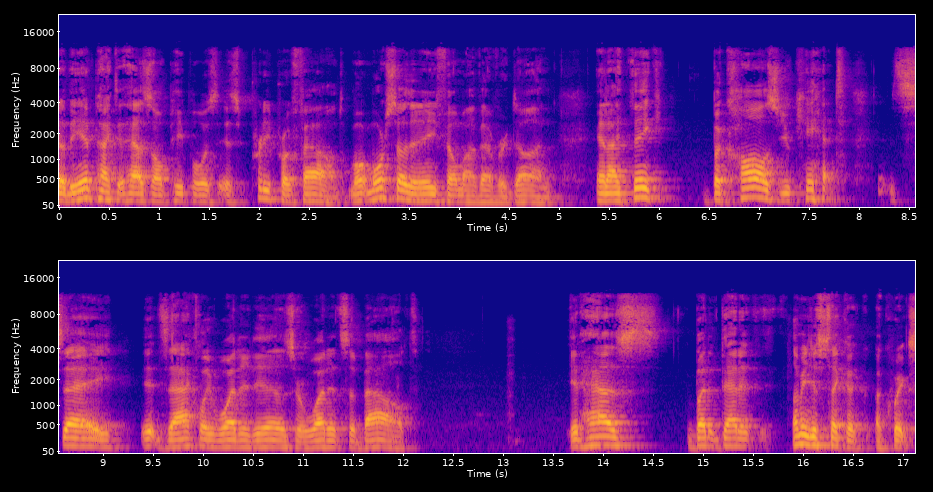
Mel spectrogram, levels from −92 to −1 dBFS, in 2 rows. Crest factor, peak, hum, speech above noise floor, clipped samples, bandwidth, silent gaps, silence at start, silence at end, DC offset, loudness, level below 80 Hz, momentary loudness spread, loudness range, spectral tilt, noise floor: 16 dB; -8 dBFS; none; 45 dB; under 0.1%; 12.5 kHz; none; 0 s; 0 s; under 0.1%; -23 LUFS; -62 dBFS; 11 LU; 3 LU; -5 dB/octave; -67 dBFS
